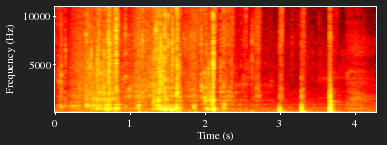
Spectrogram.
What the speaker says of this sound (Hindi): तो इस मिट्टी को हम इसमें गुड़ वाले पानी में मिला देते हैं।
